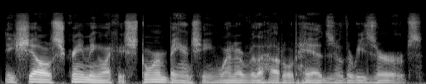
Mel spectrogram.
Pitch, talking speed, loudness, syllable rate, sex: 90 Hz, 210 wpm, -18 LUFS, 5.1 syllables/s, male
